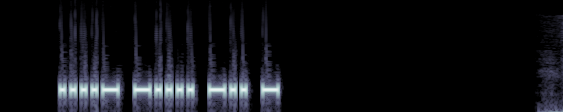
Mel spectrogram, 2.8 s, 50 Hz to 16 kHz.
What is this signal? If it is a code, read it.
Morse code, heard as a keyed tone, about 41 wpm, 700 Hz. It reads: 46DT
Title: Four Challenging Letter-Number Combinations 45wpm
